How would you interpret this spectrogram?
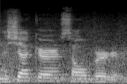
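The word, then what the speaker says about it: à chacun son burger: But how do you pronounce that? In... Achacur son burger.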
